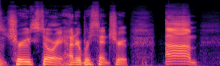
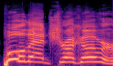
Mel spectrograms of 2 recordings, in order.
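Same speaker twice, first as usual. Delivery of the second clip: higher, louder shouted command; yelled order; 10 semitones higher, 3 dB louder than usual. Retold or imitated. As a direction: bark it at the driver. Acted urging friend to stop truck.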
